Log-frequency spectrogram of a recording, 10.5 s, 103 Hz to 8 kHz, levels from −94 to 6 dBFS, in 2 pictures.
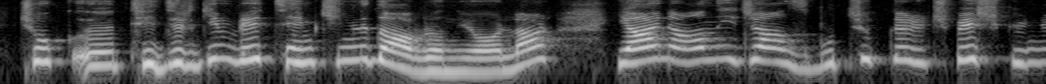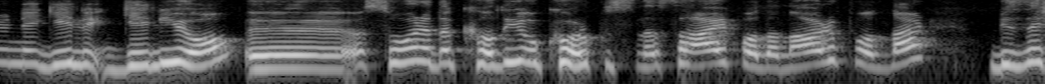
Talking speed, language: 130 wpm, Turkish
